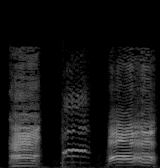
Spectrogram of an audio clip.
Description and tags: Lamb Chop Speed Up
I used a time expansion technique on Audacity to speed down a goat "baw". The sound becomes a high pitched whine as the frequency has been doubled. There are two goats.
